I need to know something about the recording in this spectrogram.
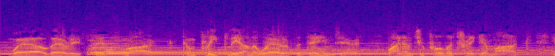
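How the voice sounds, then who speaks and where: An actor playing a sinister, taunting narrator who needles a guilty man in a 1940s radio suspense drama. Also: fairly low pitch. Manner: taunting, insinuating, addresses the character directly. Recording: muffled old 1940s radio recording.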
